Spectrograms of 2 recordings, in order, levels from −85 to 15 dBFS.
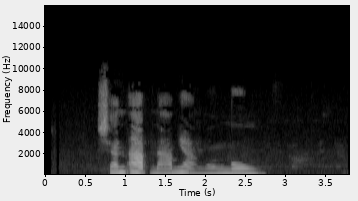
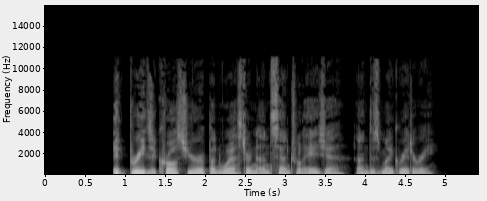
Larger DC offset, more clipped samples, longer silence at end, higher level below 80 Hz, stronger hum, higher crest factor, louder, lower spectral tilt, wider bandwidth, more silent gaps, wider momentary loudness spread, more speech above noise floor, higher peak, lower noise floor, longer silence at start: neither; neither; first, 1.05 s vs 0.6 s; second, -86 dBFS vs -44 dBFS; neither; about the same, 24 dB vs 20 dB; second, -29 LUFS vs -21 LUFS; second, -3.5 dB/octave vs -7 dB/octave; about the same, 10.5 kHz vs 11.5 kHz; neither; about the same, 13 LU vs 12 LU; second, 33 dB vs over 70 dB; second, -8 dBFS vs 0 dBFS; second, -62 dBFS vs under -90 dBFS; second, 0.65 s vs 0.85 s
